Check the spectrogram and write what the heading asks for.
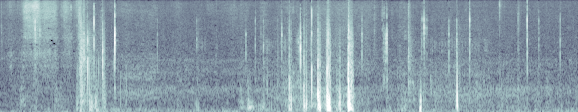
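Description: Handling noise in a truck cab: scattered light clicks and knocks, with a quick run of sharp clicks about halfway through and a brief rustle near the start.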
